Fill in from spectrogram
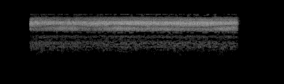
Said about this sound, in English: That's a tough one. Is that like, is it what, like, what is it? Aerosol spray.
